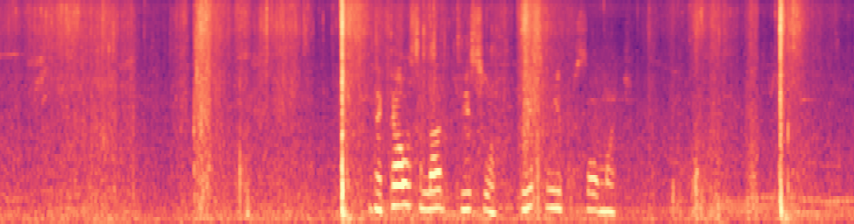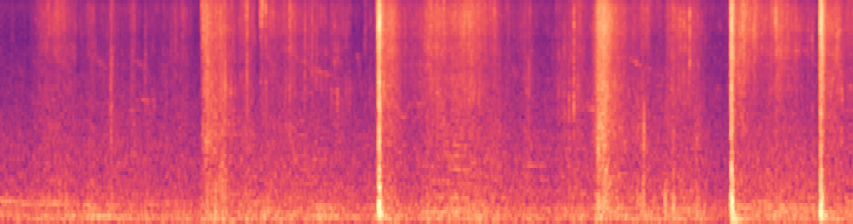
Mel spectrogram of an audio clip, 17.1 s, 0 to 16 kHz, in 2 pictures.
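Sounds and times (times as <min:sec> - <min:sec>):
blade swishing through grass: 0:00.5 - 0:05.7, 0:07.1 - 0:08.2, 0:10.6 - 0:17.0.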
